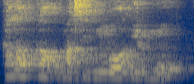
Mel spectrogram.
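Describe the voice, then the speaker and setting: A man voicing a stern mother who speaks slowly and firmly as she turns her son away. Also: fairly high pitch, close to an everyday voice. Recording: echoey hall, distant mic.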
